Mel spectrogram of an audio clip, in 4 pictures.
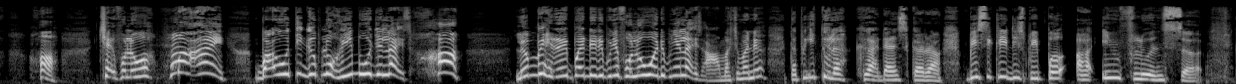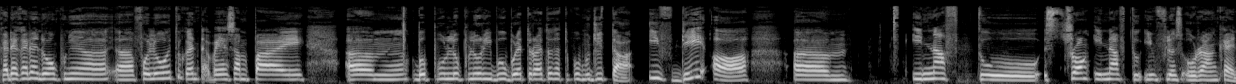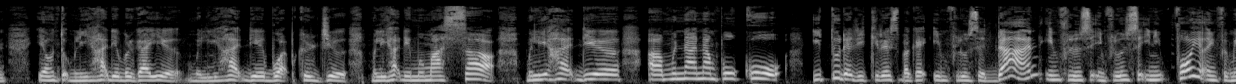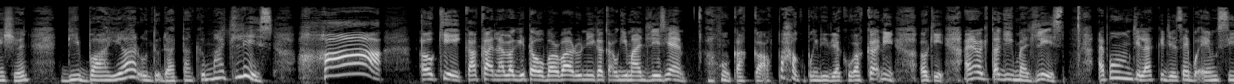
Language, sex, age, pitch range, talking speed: Malay, female, 20-39, 200-275 Hz, 150 wpm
